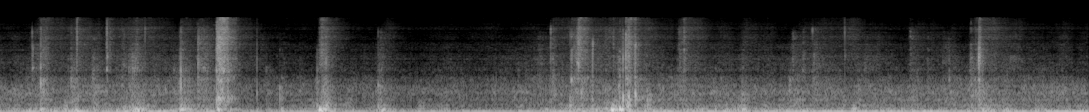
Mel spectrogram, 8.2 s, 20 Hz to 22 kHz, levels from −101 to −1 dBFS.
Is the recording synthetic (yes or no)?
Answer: yes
